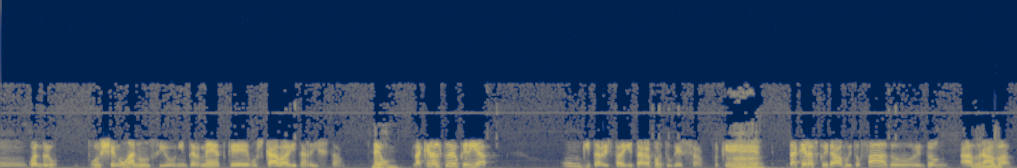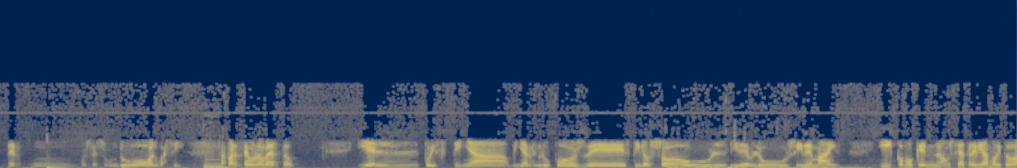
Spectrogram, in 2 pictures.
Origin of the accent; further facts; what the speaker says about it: Caldas de Reis, Galicia, Spain; eu son de Caldas de Reis.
